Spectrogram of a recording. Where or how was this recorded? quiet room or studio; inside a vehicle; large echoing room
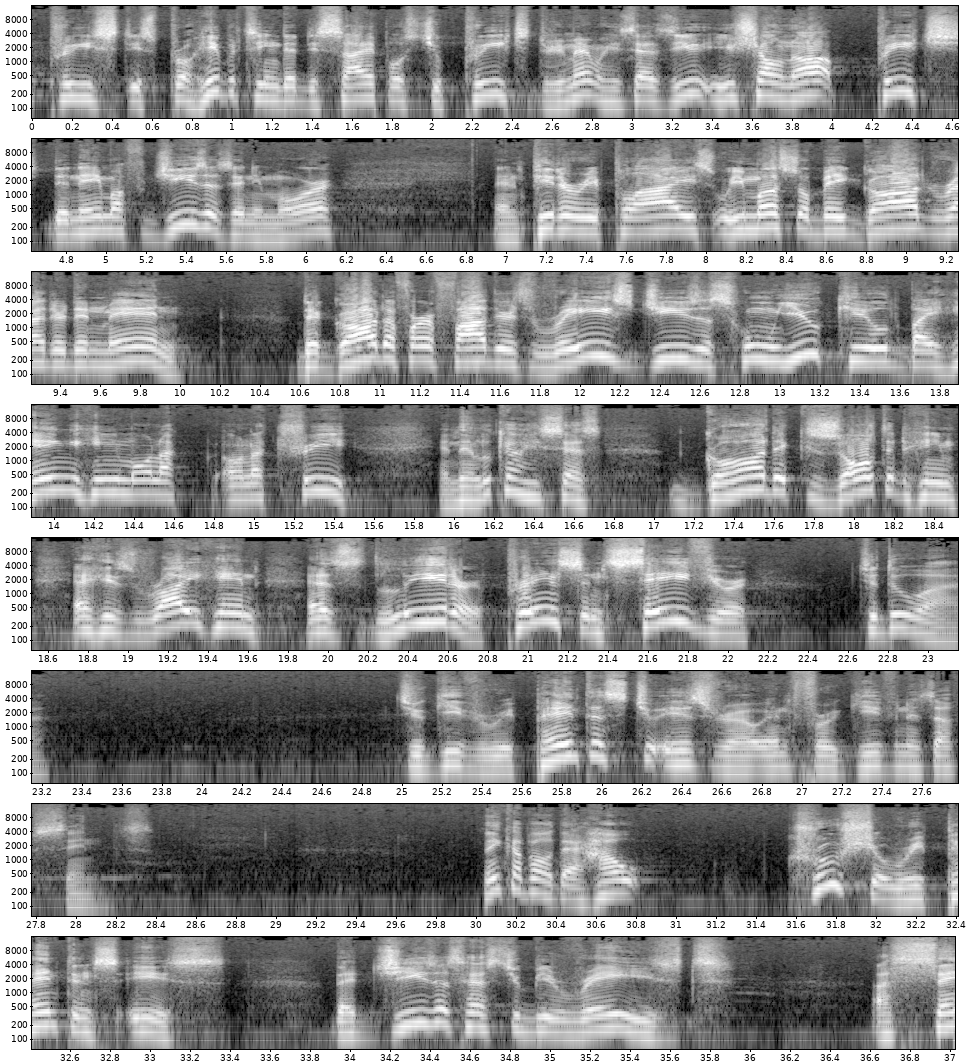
large echoing room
